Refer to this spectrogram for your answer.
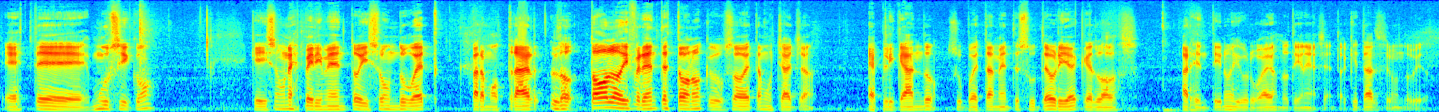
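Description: A man's voice: deep voice, moderate pace, fairly bright tone. A man co-hosting a talk show, chiming in with short support lines and explaining the clips they play. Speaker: co-host.

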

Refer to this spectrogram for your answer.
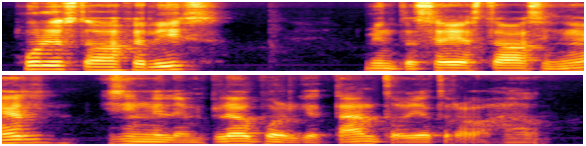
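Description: A man narrating a domestic drama with emotive weight. His voice sits at a medium pitch and carries the story steadily from one scene to the next. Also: brisk, mellow.

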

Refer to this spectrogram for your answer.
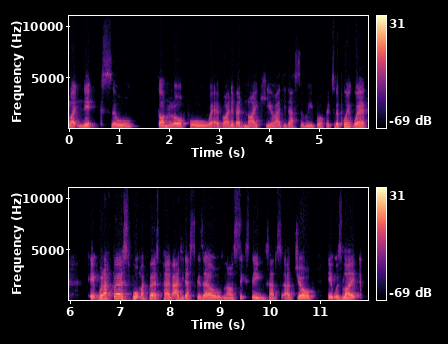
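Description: A woman on a comedy panel, telling animated stories over a video call. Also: low-pitched, dull audio. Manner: animated storyteller, laughing.

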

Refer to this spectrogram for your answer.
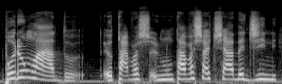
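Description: A woman's voice: on the high side, a little fast, a bit bright, faint music behind. A young woman on a podcast, telling a story in a casual, slangy, swearing way and acting out the dialogue.

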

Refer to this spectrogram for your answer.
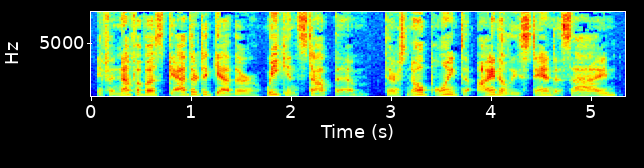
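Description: A man's voice: a little high, lively intonation, moderate pace, fairly bright tone, breathy edge, pitched above the performer's own voice. A cold, determined young mermaid, as a male storyteller puts her on. The voice sits well above his usual register and keeps a firm, pressing tone. It carries the clipped edge of someone pleading a warning. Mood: icy, insistent.

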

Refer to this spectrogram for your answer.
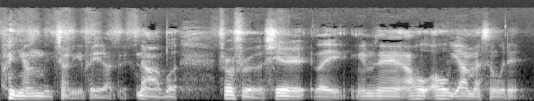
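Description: Young man rambling low on a podcast. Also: quick pace, a little mellow. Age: young adult. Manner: rambling, slangy, often says "you know what I'm saying"; talking low and subdued. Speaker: podcast host. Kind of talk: casual solo podcast chat.

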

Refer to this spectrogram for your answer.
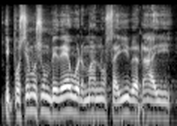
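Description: A man preaching a sermon as pastor, animated and often addressing the congregation as brothers. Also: mid-range voice, fairly quick, big-room sound.

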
